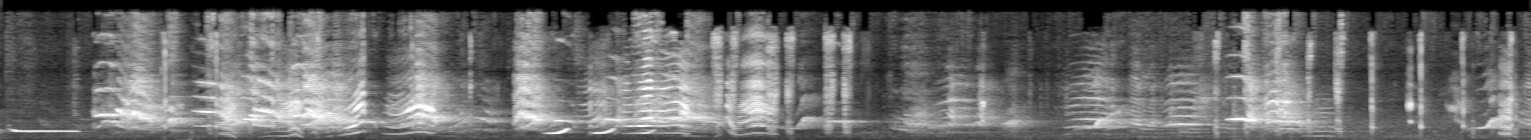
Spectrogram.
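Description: Several parakeets chatter nonstop with shrill squawks, rising whistles and quick chirps overlapping, several calls each second, bright and harsh.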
